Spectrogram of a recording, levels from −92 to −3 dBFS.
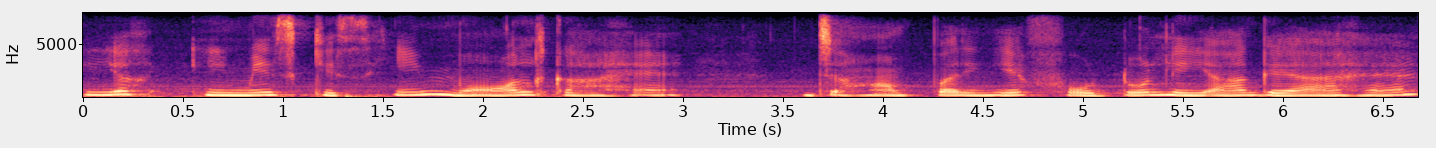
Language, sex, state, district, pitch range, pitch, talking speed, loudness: Hindi, female, Uttar Pradesh, Jyotiba Phule Nagar, 225-260 Hz, 235 Hz, 115 wpm, -13 LUFS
